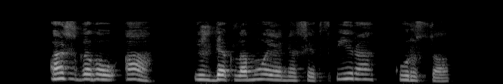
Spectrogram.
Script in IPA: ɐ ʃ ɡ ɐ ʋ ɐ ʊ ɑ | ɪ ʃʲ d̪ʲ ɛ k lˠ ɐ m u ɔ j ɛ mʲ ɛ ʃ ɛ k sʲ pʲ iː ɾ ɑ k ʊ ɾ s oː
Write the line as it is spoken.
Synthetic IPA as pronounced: ɐ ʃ ɡ ɐ ʋ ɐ ʊ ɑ | ɪ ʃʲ d̪ʲ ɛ k lˠ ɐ m u ɔ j ɛ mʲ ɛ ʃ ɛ k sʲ pʲ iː ɾ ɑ k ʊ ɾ s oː

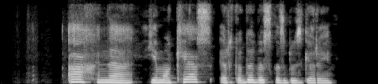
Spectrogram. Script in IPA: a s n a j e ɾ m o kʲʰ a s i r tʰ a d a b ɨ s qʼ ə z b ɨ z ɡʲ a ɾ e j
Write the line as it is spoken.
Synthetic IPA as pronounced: a x n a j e m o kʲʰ a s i r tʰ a d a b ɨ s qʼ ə z b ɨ z ɡʲ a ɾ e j

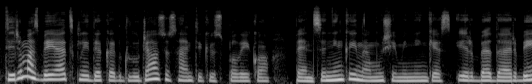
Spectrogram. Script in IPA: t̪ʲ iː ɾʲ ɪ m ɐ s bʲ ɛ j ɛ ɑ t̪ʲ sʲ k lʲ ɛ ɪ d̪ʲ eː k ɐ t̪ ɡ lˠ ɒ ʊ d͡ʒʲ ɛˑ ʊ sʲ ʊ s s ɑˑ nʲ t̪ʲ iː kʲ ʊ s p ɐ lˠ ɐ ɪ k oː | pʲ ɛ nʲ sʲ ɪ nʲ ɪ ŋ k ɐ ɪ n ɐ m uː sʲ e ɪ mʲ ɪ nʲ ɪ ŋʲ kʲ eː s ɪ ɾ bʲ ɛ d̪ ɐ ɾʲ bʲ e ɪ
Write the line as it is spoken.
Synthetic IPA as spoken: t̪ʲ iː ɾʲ ɪ m ɐ s bʲ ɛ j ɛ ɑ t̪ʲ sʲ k lʲ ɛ ɪ d̪ʲ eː k ɐ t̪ ɡ lˠ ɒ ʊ d͡ʒʲ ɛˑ ʊ sʲ ʊ s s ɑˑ nʲ t̪ʲ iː kʲ ʊ s p ɐ lˠ ɐ ɪ k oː | pʲ ɛ nʲ sʲ ɪ nʲ ɪ ŋ k ɐ ɪ n ɐ m uː ʃʲ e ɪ mʲ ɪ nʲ ɪ ŋʲ kʲ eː s ɪ ɾ bʲ ɛ d̪ ɐ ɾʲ bʲ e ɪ

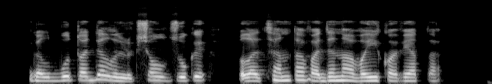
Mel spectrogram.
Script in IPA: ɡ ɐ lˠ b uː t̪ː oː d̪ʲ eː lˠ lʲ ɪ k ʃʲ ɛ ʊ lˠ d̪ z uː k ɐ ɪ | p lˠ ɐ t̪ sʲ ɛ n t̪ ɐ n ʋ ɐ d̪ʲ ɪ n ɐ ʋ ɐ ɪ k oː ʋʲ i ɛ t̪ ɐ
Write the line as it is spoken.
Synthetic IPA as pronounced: ɡ ɐ lˠ b uː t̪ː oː d̪ʲ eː lˠ lʲ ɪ k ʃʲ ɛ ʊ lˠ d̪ z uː k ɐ ɪ | p lˠ ɐ t̪ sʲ ɛ n t̪ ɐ ʋ ɐ d̪ʲ ɪ n ɐ ʋ ɐ ɪ k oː ʋʲ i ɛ t̪ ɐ

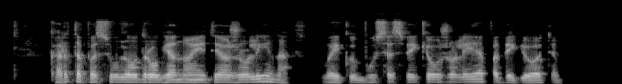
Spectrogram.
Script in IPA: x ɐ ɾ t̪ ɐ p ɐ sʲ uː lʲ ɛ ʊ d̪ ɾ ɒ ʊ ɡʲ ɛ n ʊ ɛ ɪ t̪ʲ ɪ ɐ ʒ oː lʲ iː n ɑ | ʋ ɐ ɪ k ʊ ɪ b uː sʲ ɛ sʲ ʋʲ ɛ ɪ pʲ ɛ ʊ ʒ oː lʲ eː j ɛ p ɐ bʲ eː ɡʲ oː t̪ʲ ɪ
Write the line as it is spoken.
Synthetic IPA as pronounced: k ɐ ɾ t̪ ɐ p ɐ sʲ uː lʲ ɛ ʊ d̪ ɾ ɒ ʊ ɡʲ ɛ n ʊ ɛ ɪ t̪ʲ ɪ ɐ ʒ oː lʲ iː n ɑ | ʋ ɐ ɪ k ʊ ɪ b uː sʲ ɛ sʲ ʋʲ ɛ ɪ kʲ ɛ ʊ ʒ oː lʲ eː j ɛ p ɐ bʲ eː ɡʲ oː t̪ʲ ɪ

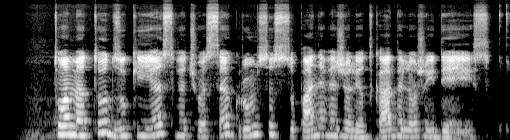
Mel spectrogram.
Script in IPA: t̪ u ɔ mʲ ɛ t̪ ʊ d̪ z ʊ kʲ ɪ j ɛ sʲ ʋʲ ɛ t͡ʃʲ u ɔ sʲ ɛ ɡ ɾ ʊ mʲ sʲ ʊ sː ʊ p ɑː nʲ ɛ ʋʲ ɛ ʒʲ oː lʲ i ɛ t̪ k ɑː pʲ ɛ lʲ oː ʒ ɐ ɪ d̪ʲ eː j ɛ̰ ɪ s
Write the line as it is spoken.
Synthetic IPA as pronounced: t̪ u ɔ mʲ ɛ t̪ ʊ d̪ z ʊ kʲ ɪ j ɛ sʲ ʋʲ ɛ t͡ʃʲ u ɔ sʲ ɛ ɡ ɾ ʊ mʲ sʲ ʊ sː ʊ p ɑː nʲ ɛ ʋʲ ɛ ʒʲ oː lʲ i ɛ t̪ k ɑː bʲ ɛ lʲ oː ʒ ɐ ɪ d̪ʲ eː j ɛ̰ ɪ s

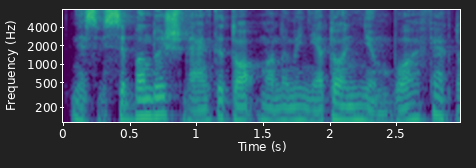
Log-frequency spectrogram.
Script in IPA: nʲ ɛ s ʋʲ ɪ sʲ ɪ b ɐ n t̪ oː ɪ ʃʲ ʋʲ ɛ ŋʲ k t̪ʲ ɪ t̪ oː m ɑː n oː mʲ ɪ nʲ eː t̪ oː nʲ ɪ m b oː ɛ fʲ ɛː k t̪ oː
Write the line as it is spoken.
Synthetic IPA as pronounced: nʲ ɛ s ʋʲ ɪ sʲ ɪ b ɐ n d̪ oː ɪ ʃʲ ʋʲ ɛ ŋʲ k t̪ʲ ɪ t̪ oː m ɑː n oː mʲ ɪ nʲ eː t̪ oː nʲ ɪ m b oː ɛ fʲ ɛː k t̪ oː

